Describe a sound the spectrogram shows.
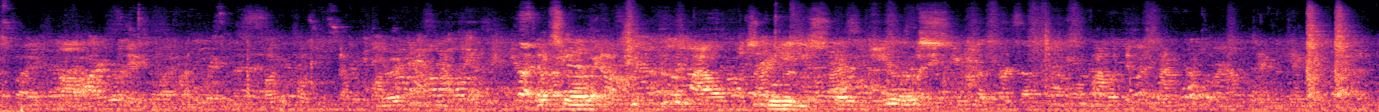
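A man talks calmly nearby.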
